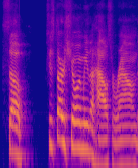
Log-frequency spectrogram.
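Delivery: normal talking voice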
